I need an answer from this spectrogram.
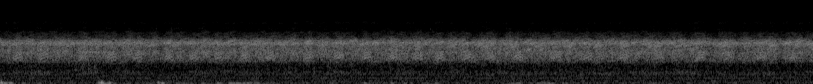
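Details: Under a full moon in Seowon-myeon, Hoengseong County, Gangwon Province, South Korea, a large group of frogs keeps up a continuous shimmering chorus of fast, high, overlapping croaks with brief low bumps near the start.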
